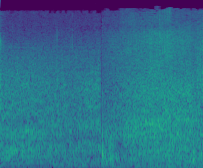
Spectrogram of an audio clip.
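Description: Flames crackle in dry brush.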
